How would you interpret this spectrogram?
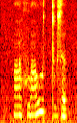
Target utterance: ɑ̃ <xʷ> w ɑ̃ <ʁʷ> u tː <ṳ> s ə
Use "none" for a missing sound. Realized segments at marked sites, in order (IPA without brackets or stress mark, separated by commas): xʷ, w, ṳ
